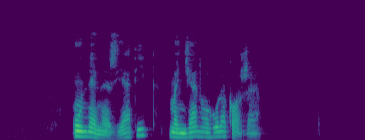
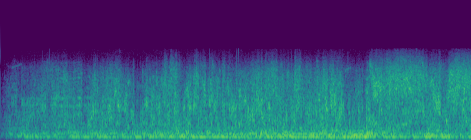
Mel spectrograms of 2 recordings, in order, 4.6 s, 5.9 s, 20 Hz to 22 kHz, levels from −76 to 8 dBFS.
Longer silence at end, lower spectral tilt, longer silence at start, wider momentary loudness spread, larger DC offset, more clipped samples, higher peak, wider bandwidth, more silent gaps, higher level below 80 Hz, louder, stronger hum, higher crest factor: first, 1.35 s vs 0 s; second, -7.5 dB/octave vs -9.5 dB/octave; first, 0.9 s vs 0 s; first, 12 LU vs 7 LU; neither; neither; second, -6 dBFS vs -2 dBFS; first, 8.8 kHz vs 5.4 kHz; neither; second, -66 dBFS vs -40 dBFS; second, -25 LUFS vs -16 LUFS; neither; first, 22 dB vs 14 dB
